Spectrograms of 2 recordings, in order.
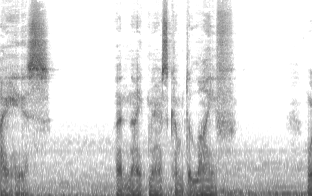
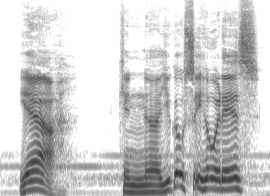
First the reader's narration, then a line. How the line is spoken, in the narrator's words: he yelled back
